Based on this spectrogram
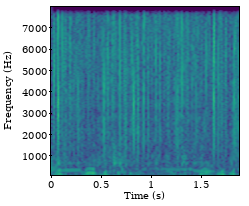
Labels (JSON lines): {"label": "biophony, cascading saw", "recorder": "SoundTrap 600 or HydroMoth"}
